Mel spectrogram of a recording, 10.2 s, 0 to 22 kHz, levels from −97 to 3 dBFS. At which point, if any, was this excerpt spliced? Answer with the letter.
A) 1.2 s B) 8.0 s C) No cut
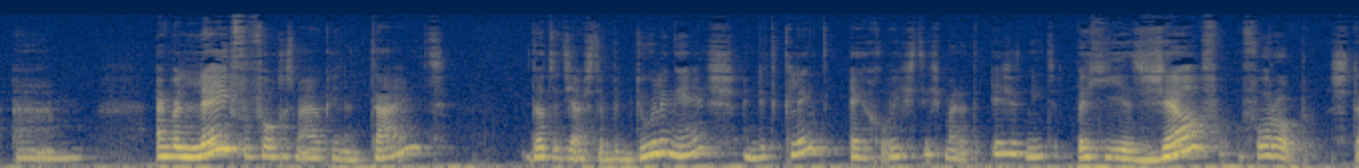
B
